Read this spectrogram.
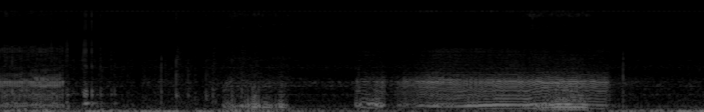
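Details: Rough, rumbling snores with fluttering, growl-like breathing from a sleeping Pug and Boston Terrier in a small room; snoring.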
